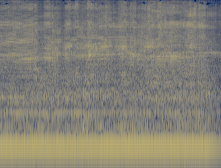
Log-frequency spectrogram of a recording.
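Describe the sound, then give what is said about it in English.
An electric toothbrush brushing teeth gives a steady, high buzzing drone with scratchy bristle scrubbing over it, continuous and even throughout. “This is the sound of me brushing my teeth.”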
